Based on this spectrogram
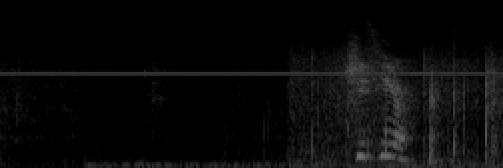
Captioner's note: monitor beeping continuously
